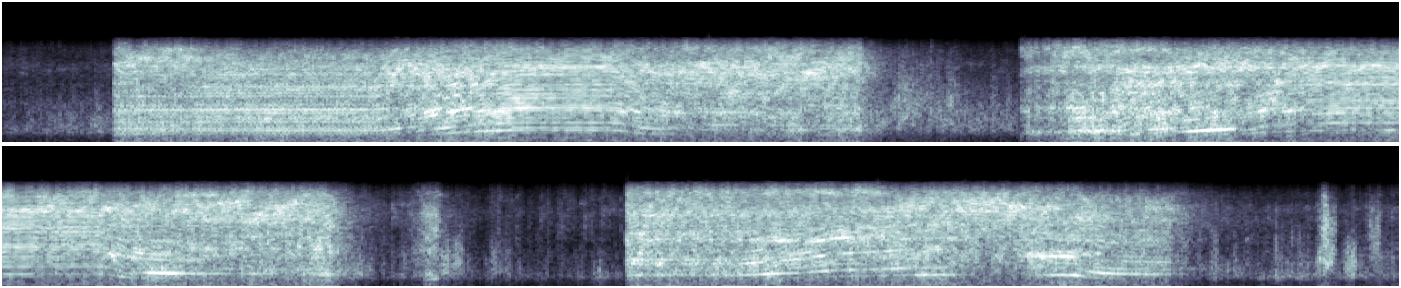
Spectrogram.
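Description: Chevrolet Malibu engine revving in three long bursts of about five seconds each, the pitch dipping and climbing within each burst. Each burst starts and stops abruptly, with quieter gaps between.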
